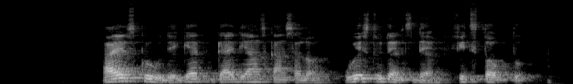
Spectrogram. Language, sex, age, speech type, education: Nigerian Pidgin, male, 30-45, spontaneous, tertiary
